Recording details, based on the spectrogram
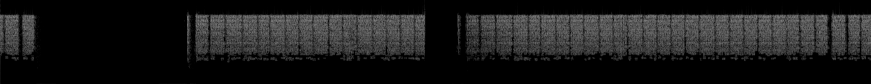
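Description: A spotted meadow katydid sings a high, dry, continuous buzzing trill in long bursts.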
